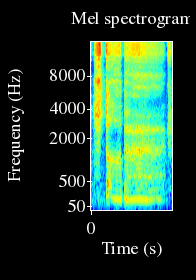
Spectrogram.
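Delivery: drawn-out, high yell of exasperation; retold scream. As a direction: re-enact screaming it across a store. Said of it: "I screamed as loud as I could".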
